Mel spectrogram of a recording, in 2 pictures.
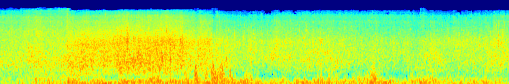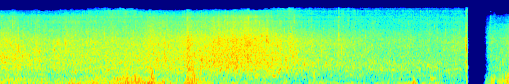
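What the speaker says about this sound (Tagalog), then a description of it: "Maririnig mo lang yung pinaka hampas ng alon sa mga bato" Waves crash against rocks in a continuous, loud roar of surf, with wind buffeting the microphone throughout and a brief dropout near the end.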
